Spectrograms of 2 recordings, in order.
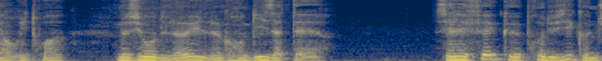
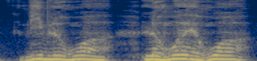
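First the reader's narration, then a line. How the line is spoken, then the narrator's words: Shouting. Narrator (French): criant au meurtrier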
